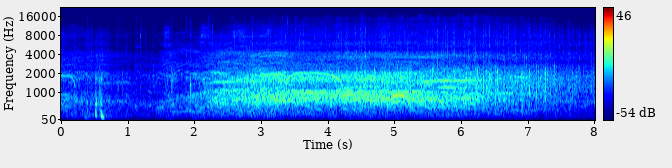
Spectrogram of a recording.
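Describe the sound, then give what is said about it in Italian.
An audience breaks into applause at the words that Jesus is about to return, the clapping swelling over the first couple of seconds into a dense, steady roar that holds loudly to the end, with faint voices mixed in. “So che applaudite se dico che Gesù sta per ritornare, ma assicuratevi che stiate vivendo oggi in un modo che vi farà applaudire quando verrà quel giorno.”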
